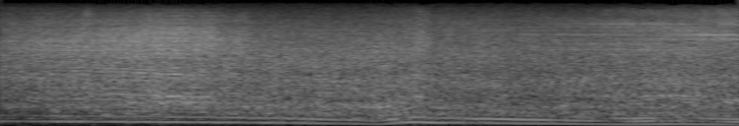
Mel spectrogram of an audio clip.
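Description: Rally car engine approaching and slowing, its note falling steadily as it comes in to stop, with a brief rise in pitch about halfway through.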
